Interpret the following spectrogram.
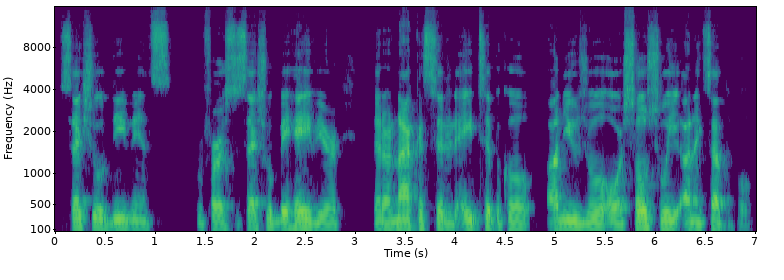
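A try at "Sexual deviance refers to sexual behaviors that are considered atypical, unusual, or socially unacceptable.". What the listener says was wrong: That are considered atypical. You said are not. Slow it down, man. Read it again.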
